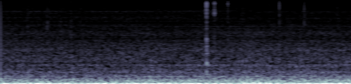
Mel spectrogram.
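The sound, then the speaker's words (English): Steady low road rumble fills the inside of a moving car while driving, a constant dull drone with no voices, broken only by a couple of faint brief clicks midway. “excuse the background noise. I'm in the car and”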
